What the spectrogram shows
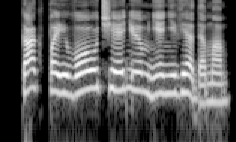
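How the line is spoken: Grumbling. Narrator (Russian): бурчала Минева

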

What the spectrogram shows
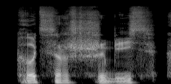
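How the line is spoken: Snort. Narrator (Russian): хмыкнул я

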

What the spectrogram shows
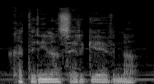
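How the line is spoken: Trembling voice. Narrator (Italian): disse egli con voce tremante

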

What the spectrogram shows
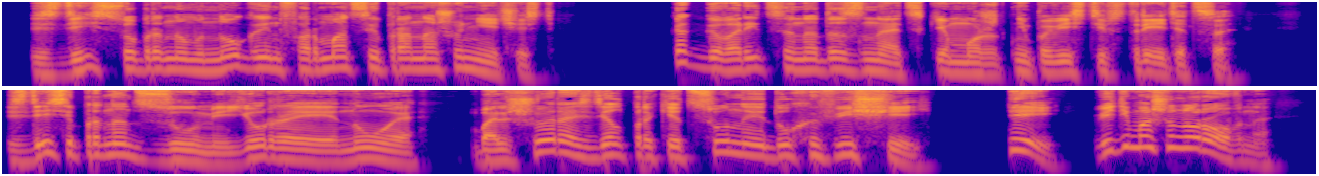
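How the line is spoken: Displeased remark. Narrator (Russian): недовольно заметил он

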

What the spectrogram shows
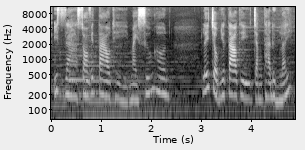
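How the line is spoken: Sighing. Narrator (Vietnamese): Hương thở dài

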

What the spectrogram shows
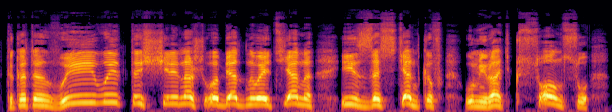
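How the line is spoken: Joyful shout. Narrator (Russian): радостно закричал

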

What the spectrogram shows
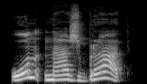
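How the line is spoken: Too loud. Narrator (Russian): сказала Арья слишком уж громко

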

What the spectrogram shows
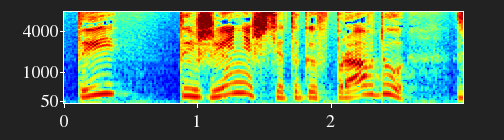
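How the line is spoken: Yelling at top of lungs. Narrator (Russian): закричал благим матом Аркаша

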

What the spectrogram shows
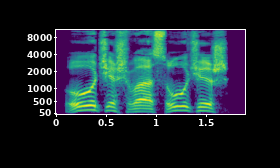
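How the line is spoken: Grumbling. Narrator (Russian): проворчал тот

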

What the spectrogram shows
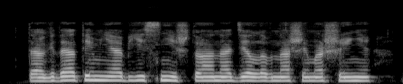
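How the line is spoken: Menacing, angry lady. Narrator (Russian): грозно обратилась разгневанная дама

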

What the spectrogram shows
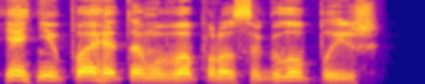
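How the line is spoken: Nervous chuckle. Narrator (Russian): нервно хохотнула

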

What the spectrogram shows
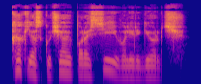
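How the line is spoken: Eager breathy exhale. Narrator (Russian): Жадно выдохнула

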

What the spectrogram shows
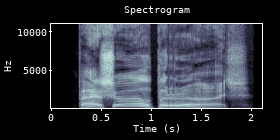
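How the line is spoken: Irritated bark. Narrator (Russian): раздраженно рявкнул хозяин номера

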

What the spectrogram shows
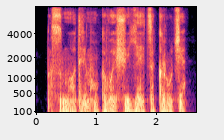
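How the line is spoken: Whisper. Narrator (Russian): прошептал Вадим

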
